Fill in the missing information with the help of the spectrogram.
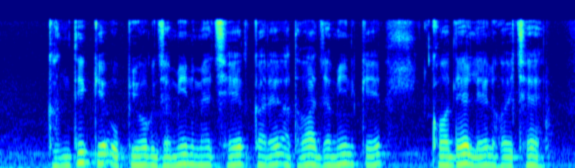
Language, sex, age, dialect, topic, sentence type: Maithili, male, 18-24, Eastern / Thethi, agriculture, statement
